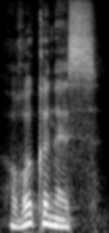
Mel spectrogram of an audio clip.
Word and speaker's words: reconnaissent: Je reconnais, tu reconnais, il, elle, on reconnaît, nous reconnaissons, vous reconnaissez, il, elle reconnaissent. И как всегда, ENT не произносится.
